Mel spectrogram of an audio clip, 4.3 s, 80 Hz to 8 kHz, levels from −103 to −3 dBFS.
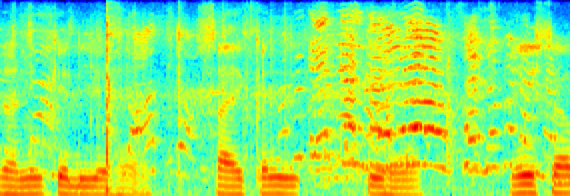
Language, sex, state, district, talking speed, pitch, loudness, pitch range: Hindi, male, Maharashtra, Mumbai Suburban, 140 wpm, 125 Hz, -18 LUFS, 115-135 Hz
